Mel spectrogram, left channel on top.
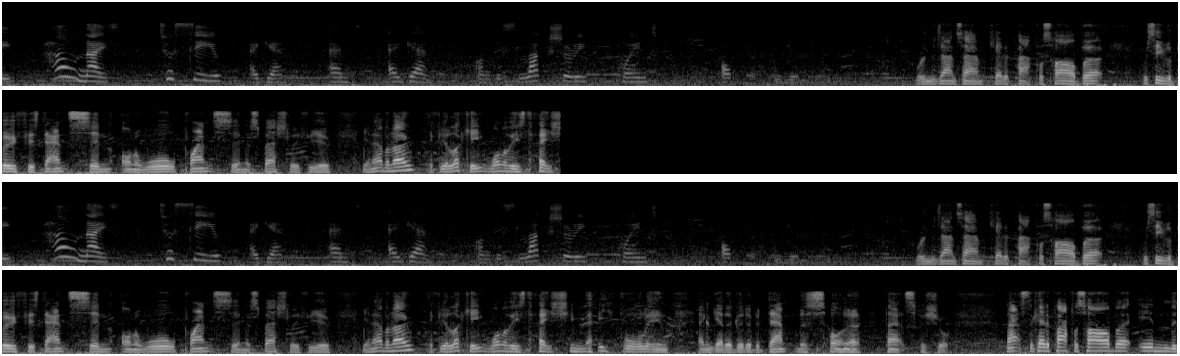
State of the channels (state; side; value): drops out; left; at 17.4 s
